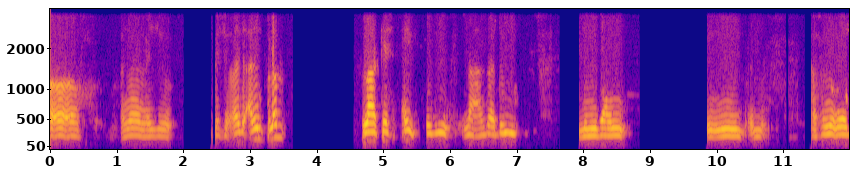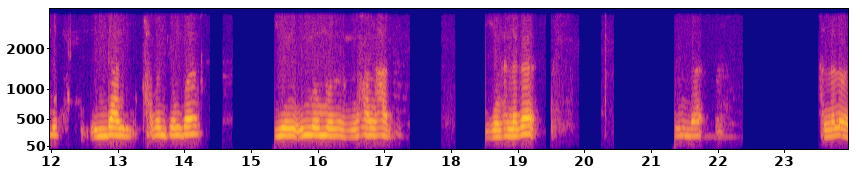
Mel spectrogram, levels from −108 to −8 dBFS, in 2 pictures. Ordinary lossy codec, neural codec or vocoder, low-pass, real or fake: none; none; 3.6 kHz; real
